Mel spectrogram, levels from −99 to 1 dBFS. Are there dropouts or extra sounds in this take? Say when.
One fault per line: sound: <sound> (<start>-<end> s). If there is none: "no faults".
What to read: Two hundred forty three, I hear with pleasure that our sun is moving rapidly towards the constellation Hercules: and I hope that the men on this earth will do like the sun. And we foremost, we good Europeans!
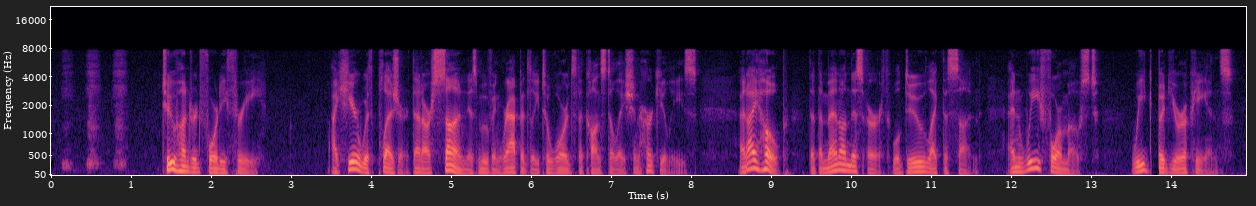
sound: sniff (0.1-1.0 s)
sound: dropout (13.8-13.9 s)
